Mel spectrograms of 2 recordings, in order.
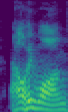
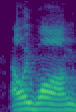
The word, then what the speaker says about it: Wong: Ali Wong. Sorry, not Ali Young. Ali Wong.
